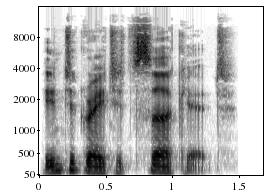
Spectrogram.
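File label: "integrated circuit", British English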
